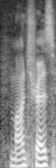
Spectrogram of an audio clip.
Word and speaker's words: Montrezl: Montrezl Harrell? I think it's a silent L on the end, man.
